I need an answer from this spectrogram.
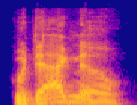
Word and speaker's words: Guadagno: Guadagno is how you say it in English.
